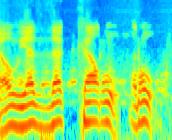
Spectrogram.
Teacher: Huruf ro dibaca tebal ya. Salah satunya di sini au yadzakkaru ru ya, agak ditebalkan ru.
